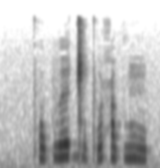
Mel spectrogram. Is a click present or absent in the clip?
present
